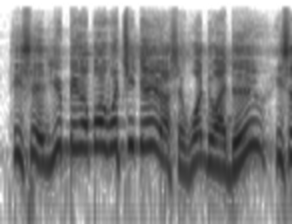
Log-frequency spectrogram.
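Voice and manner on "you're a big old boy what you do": put-on country boy accent, very high-pitched. A speaker retells a stranger asking what he does for a living, doing a country impression. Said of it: "Let me do my best country impression of this guy".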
